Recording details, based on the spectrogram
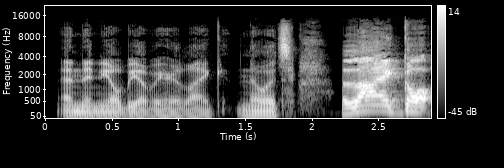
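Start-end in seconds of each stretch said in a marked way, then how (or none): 1.5-3.0 high, put-on, vaguely Cockney accent. Acting out the listener's imagined correction, in a Cockney-ish accent. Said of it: "That was like Cockney".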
